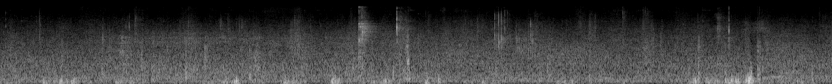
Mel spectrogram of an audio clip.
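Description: Wind buffeting the microphone, with footsteps on concrete and a few scattered clicks; a louder buffet comes near the end.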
